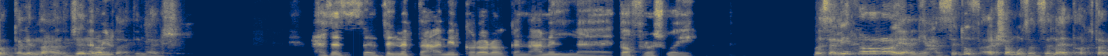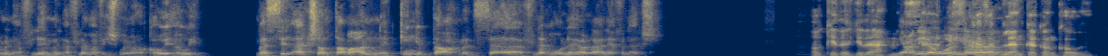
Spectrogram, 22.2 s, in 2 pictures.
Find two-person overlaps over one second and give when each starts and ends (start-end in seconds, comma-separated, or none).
20.0-21.4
